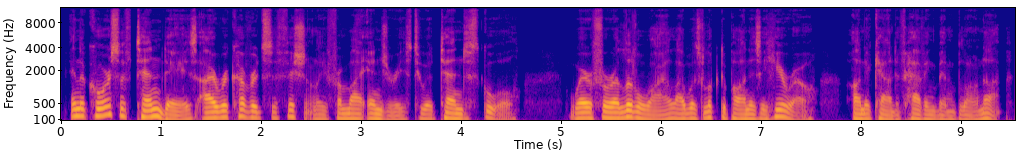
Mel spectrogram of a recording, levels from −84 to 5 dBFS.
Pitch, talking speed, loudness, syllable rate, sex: 115 Hz, 215 wpm, -19 LUFS, 6.1 syllables/s, male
